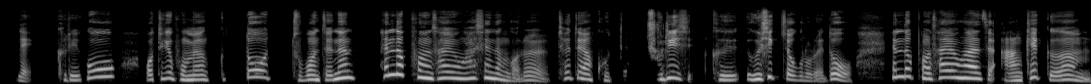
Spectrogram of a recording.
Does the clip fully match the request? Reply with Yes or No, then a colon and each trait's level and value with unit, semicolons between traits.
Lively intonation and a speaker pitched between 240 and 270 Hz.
Yes: wide, 6.1 semitones; very high, 255 Hz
